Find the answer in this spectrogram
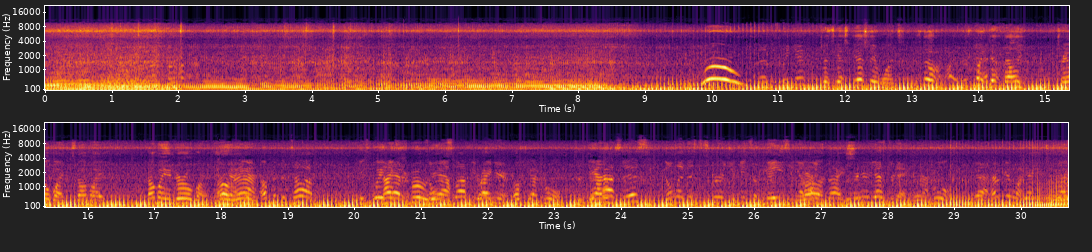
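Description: Dirt bike engines: one running under throttle with changing pitch for the first several seconds, then settling to a steady idle about nine seconds in once the bikes are stopped.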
